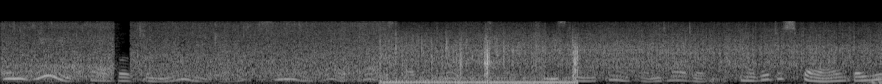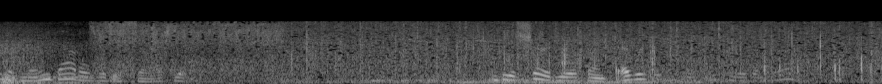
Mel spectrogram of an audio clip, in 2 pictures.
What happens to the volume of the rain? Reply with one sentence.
The loudness of the rain stays about the same.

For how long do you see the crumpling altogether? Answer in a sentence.
The crumpling can be heard for 4 seconds in total.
